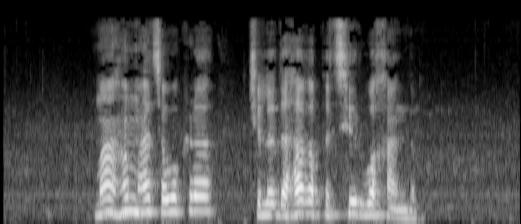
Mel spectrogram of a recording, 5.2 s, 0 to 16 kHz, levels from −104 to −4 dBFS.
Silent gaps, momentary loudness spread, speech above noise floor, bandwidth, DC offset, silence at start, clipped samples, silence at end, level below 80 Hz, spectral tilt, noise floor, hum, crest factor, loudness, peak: none; 12 LU; 39 dB; 11.5 kHz; under 0.1%; 0.95 s; under 0.1%; 1.05 s; -64 dBFS; -5 dB/octave; -59 dBFS; none; 20 dB; -22 LUFS; -4 dBFS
